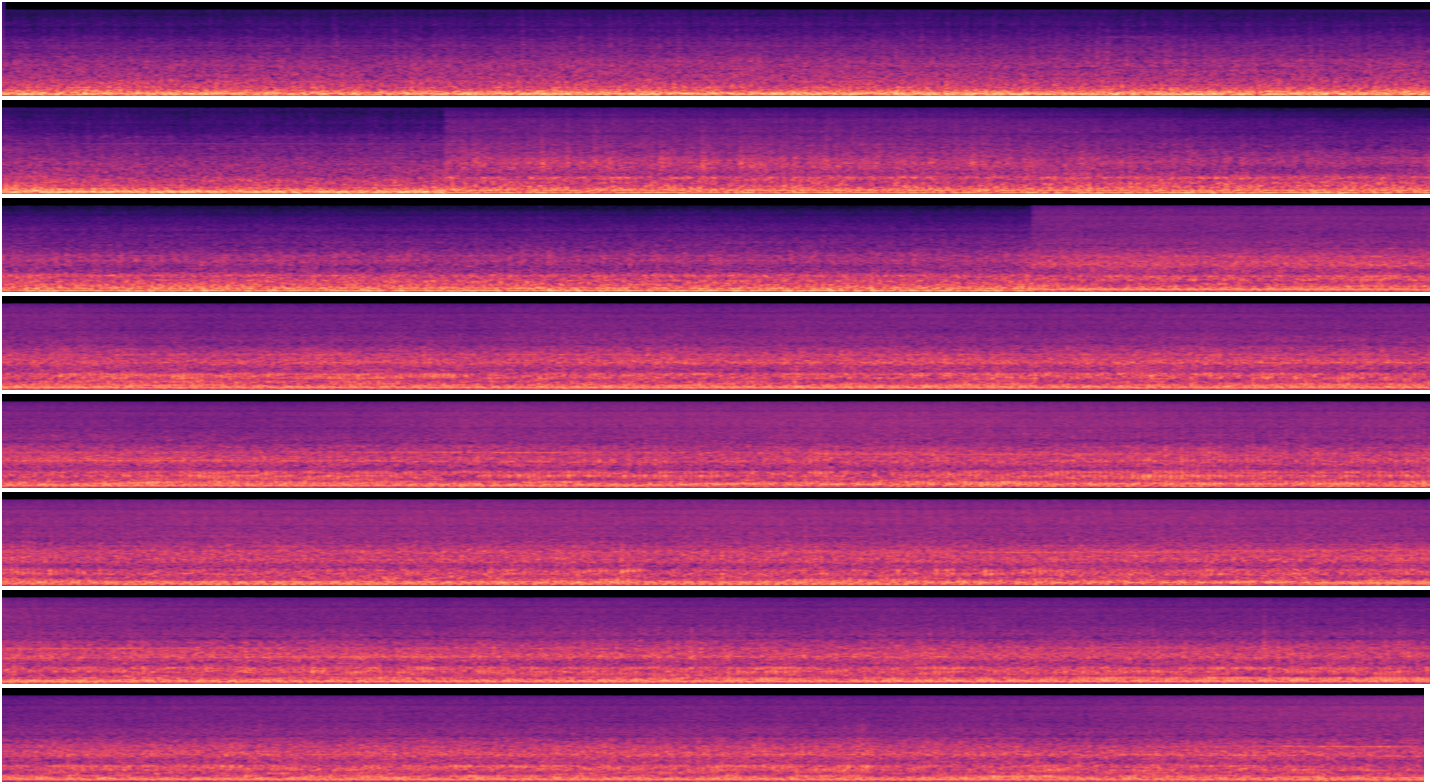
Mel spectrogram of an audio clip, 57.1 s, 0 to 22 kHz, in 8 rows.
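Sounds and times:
radial aircraft engines droning: 0:00.0 - 0:57.0.

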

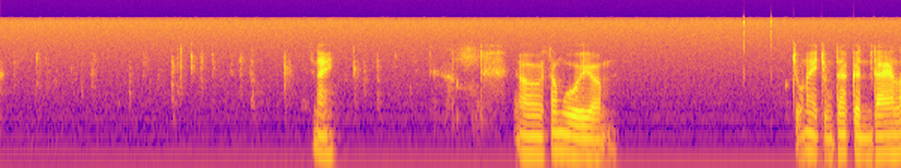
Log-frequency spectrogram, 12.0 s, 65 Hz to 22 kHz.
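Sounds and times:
keyboard typing: 0:00.0 - 0:05.3.

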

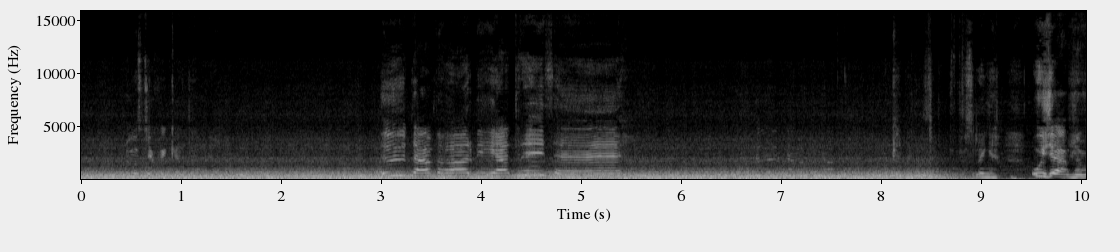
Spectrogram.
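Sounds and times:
loud low vehicle noise: 0:00.0 - 0:09.6.

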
